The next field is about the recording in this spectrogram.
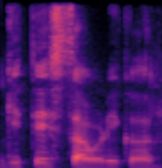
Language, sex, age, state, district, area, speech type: Goan Konkani, male, 18-30, Goa, Murmgao, urban, spontaneous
